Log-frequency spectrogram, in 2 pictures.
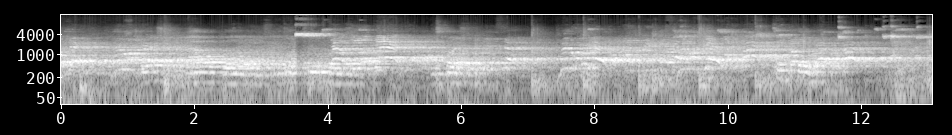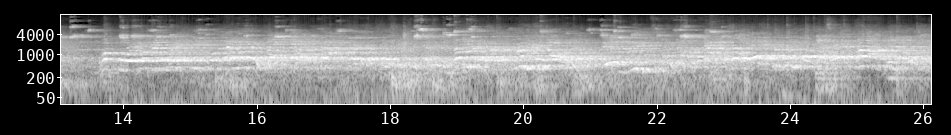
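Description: A basketball bouncing on a hardwood gym floor during play, under a steady mix of players' and onlookers' voices echoing in the hall.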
